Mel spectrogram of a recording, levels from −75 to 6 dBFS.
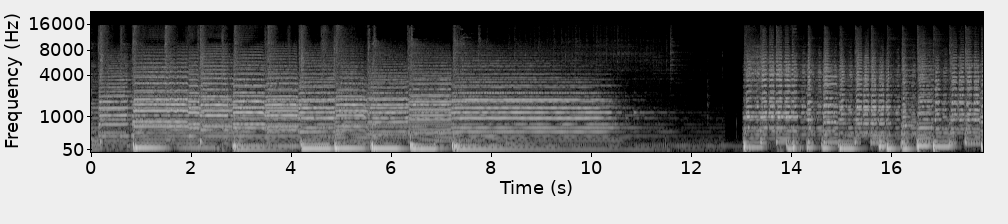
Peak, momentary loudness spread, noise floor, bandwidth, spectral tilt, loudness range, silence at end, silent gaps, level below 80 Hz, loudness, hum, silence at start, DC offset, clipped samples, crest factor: -4 dBFS; 5 LU; -52 dBFS; 16 kHz; -3.5 dB/octave; 8 LU; 0 s; none; -28 dBFS; -20 LUFS; none; 0 s; under 0.1%; under 0.1%; 16 dB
